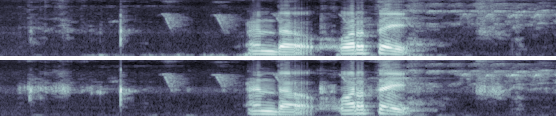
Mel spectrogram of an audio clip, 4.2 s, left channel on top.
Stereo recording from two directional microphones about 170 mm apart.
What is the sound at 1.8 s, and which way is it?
Speech, 65° left (ahead or behind).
